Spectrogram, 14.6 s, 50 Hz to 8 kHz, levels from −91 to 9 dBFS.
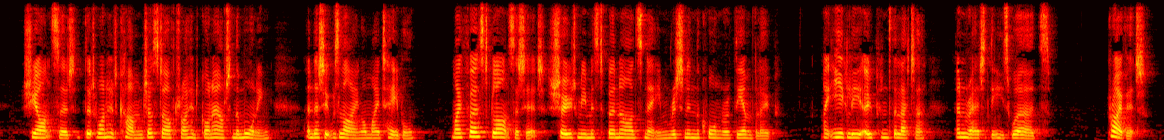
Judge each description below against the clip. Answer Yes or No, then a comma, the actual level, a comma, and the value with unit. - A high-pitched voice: Yes, high, 205 Hz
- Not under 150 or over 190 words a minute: No, fast, 205 wpm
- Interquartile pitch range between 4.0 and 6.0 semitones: No, average, 2.7 semitones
